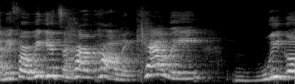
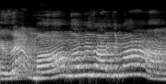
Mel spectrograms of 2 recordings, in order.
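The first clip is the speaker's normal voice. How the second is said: eager son; 8 semitones higher, 3 dB louder than usual. Retold or imitated. Voices son eager for mother.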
